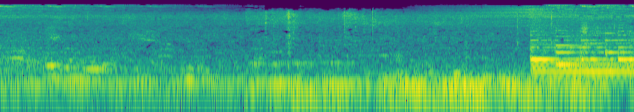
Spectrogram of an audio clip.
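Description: Water boiling in a stainless steel pot, a low, steady bubbling with small crackles. Background music comes back in about five seconds in.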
